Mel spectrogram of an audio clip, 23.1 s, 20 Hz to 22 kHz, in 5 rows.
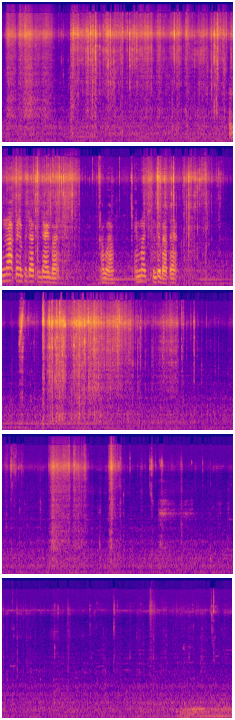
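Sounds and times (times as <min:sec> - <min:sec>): food wrapper crinkling: 0:00.0 - 0:06.6, 0:07.4 - 0:16.4.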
